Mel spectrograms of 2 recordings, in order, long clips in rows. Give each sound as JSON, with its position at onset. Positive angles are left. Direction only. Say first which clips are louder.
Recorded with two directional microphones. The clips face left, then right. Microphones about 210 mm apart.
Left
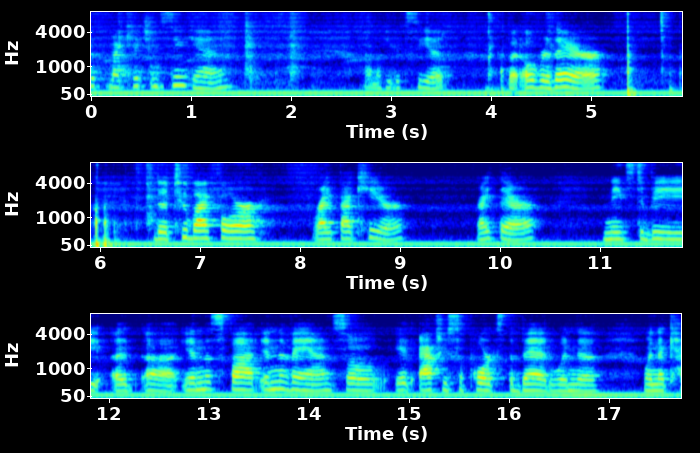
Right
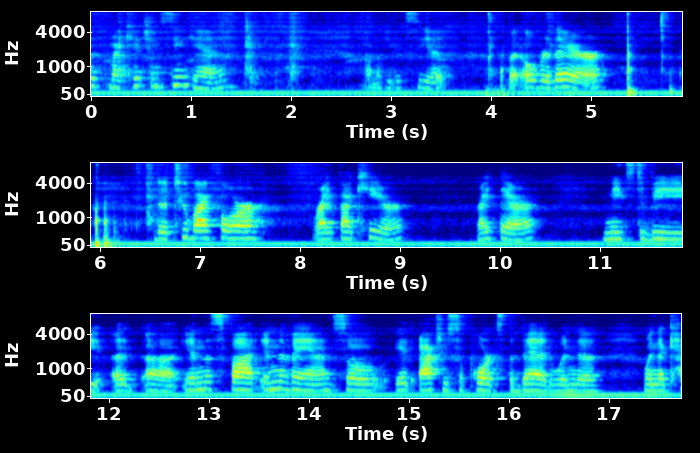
{"t": 0.7, "sound": "a woman's voice", "louder": "left 6 dB", "side_deg": 20}
{"t": 2.7, "sound": "a woman's voice", "louder": "left 4 dB", "side_deg": 20}
{"t": 5.7, "sound": "a sound", "louder": "even", "side_deg": 25}
{"t": 8.1, "sound": "speech", "louder": "left 2 dB", "side_deg": 15}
